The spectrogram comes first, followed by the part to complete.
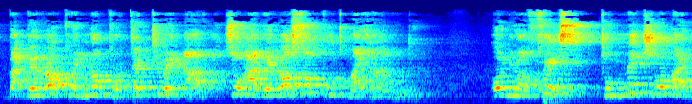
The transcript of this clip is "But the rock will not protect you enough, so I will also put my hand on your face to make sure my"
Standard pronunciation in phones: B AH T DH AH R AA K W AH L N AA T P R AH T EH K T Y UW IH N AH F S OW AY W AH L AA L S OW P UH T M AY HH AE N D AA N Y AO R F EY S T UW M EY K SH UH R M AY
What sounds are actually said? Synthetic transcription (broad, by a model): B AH T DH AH R AA K W AH L N AA T P R AH T EH K T Y UW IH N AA P S OW AY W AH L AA S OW P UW T M AY HH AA N D AA N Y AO F EY S T UW M EY K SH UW M AY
